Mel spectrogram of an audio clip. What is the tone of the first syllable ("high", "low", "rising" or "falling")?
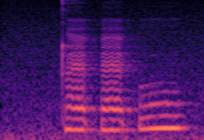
low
